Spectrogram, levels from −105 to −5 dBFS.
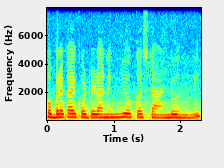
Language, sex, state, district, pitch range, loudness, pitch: Telugu, female, Andhra Pradesh, Srikakulam, 215-235 Hz, -19 LUFS, 225 Hz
